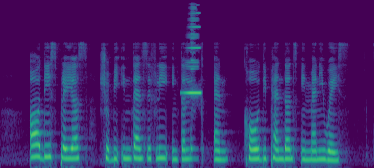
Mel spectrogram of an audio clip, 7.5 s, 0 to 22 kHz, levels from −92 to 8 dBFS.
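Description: At 3.59 s a microphone begins picking up the loudspeaker it feeds, and at one frequency the loop gain tips past unity, producing loudspeaker feedback squeal. A single tone near 2.3 kHz grows on each trip around the loop, swelling over roughly a third of a second until it rides a few decibels above the speech as a piercing whistle. It lasts until 4.04 s, when the squeal cuts off.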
